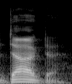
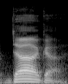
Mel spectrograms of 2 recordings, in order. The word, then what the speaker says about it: Dagda: names though he is most commonly known as the dagda or daga in modern gaelic pronunciation medieval commentators generally believed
